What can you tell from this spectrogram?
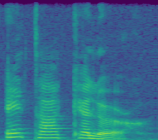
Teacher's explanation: I'm doing a liaison between the T at the end of et and a that comes after it because it's a vowel sound.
